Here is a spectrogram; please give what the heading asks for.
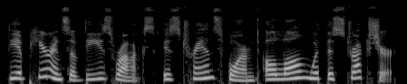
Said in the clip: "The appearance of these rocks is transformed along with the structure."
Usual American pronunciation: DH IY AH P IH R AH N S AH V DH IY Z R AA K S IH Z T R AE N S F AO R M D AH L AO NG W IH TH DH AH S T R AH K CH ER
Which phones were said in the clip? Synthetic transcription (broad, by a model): DH IY AH P IH R AH N S AH V DH IY Z R AA K S IH Z T R AE N S F AO R M D AH L AO NG W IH DH AH S T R AH K CH ER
